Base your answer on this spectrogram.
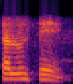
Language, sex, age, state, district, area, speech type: Manipuri, female, 60+, Manipur, Kangpokpi, urban, conversation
